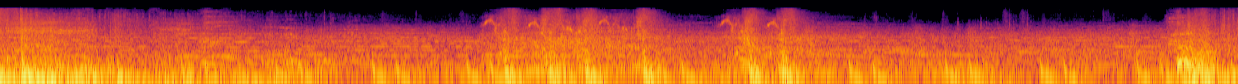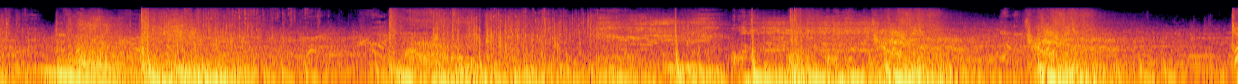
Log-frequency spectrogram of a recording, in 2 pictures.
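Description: Repeated Confringo and Incendio spell blasts in the Hogwarts Legacy video game, a dense, loud continuous wash of whooshes, booms and mechanical clatter with bursts rising and falling throughout the combat.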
